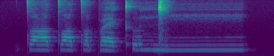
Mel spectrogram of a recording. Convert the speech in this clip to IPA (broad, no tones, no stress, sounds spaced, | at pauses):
tˤ ɛː tˤ ɑ tˤ ə p æ kʼ ʊ ŋ͡ǀ iː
